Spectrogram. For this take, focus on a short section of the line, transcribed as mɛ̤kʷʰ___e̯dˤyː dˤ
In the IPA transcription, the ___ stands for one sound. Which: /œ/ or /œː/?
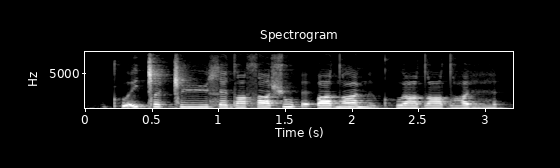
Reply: œː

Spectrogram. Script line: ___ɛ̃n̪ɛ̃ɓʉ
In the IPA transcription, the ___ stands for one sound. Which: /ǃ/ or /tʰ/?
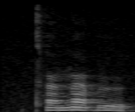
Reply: tʰ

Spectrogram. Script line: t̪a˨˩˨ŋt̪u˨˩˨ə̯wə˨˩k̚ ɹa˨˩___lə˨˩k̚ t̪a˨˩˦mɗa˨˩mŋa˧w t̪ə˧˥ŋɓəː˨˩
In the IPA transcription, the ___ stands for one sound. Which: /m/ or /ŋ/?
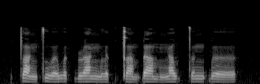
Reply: ŋ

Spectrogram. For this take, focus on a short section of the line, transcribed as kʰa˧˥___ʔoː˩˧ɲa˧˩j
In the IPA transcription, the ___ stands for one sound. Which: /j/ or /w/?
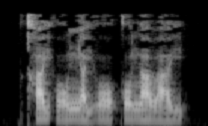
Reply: j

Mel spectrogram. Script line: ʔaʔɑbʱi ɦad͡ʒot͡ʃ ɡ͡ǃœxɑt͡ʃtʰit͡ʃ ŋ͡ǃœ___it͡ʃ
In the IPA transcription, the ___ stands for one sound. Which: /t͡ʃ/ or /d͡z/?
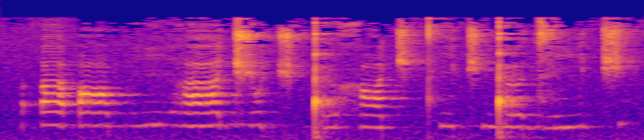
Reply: d͡z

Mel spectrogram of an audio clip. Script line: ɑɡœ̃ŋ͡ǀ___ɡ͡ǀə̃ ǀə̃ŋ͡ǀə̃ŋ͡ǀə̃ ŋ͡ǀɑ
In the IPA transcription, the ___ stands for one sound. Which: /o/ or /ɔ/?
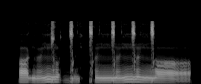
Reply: o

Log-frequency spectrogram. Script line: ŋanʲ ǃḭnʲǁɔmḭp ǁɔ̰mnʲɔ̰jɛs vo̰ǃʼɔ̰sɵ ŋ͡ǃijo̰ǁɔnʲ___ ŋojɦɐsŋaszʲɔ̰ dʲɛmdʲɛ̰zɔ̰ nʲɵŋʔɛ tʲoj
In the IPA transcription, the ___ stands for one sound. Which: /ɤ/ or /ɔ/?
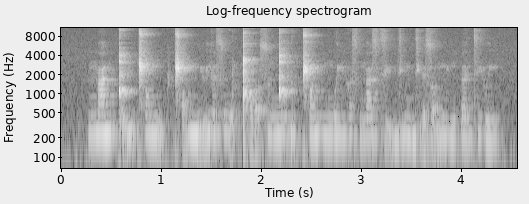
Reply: ɔ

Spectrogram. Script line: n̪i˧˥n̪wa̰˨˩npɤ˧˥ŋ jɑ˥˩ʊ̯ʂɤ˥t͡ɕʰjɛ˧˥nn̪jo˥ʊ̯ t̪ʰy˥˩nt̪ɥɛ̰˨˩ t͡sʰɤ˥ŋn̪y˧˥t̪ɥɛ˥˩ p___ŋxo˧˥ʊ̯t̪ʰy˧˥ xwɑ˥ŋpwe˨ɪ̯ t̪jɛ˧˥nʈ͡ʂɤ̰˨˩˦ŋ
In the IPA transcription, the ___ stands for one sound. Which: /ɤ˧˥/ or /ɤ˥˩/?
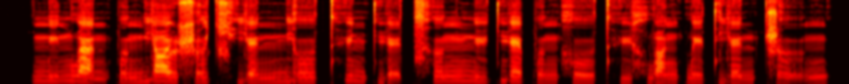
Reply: ɤ˧˥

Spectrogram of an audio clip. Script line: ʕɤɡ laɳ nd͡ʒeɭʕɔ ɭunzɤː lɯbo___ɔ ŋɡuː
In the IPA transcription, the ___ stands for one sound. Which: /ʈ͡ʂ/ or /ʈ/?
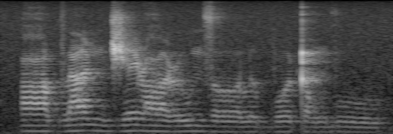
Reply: ʈ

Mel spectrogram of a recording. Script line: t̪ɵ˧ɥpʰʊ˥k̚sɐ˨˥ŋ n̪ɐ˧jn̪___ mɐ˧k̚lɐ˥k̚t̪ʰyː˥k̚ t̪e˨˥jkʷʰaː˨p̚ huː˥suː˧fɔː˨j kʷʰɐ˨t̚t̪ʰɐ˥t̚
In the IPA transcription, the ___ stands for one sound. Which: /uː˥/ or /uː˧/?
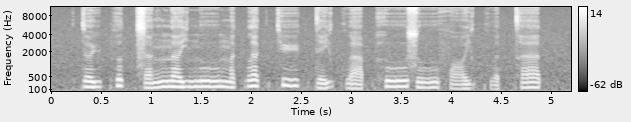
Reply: uː˧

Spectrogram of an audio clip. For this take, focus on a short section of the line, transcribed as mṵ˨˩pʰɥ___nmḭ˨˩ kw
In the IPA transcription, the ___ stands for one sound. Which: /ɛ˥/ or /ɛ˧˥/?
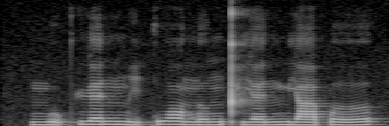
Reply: ɛ˥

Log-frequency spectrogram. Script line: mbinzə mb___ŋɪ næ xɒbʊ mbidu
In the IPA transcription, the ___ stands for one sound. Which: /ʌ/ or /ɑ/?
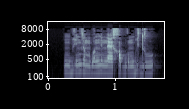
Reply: ʌ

